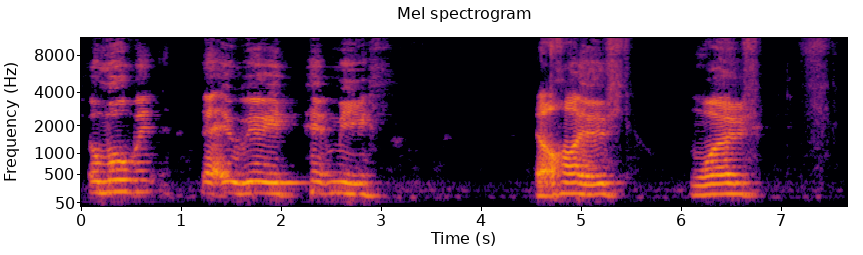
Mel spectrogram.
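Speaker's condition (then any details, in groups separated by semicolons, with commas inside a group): Cerebral palsy; school speaking device declined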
